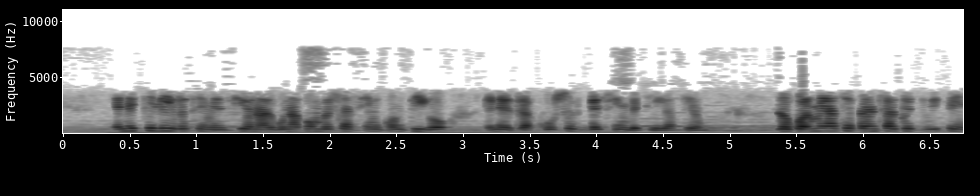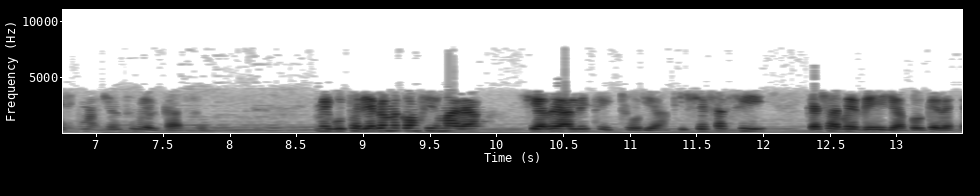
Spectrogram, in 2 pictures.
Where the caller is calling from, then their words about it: Córdoba, Andalusia, Spain; de Córdoba y mi pregunta va dirigida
